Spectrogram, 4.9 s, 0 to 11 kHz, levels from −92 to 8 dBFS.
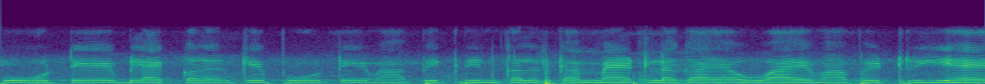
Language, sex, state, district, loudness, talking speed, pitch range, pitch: Hindi, female, Maharashtra, Mumbai Suburban, -19 LUFS, 245 wpm, 220-230 Hz, 225 Hz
